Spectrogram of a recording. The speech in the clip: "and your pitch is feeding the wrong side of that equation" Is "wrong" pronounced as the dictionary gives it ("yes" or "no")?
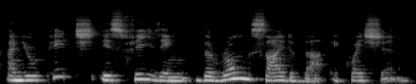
yes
